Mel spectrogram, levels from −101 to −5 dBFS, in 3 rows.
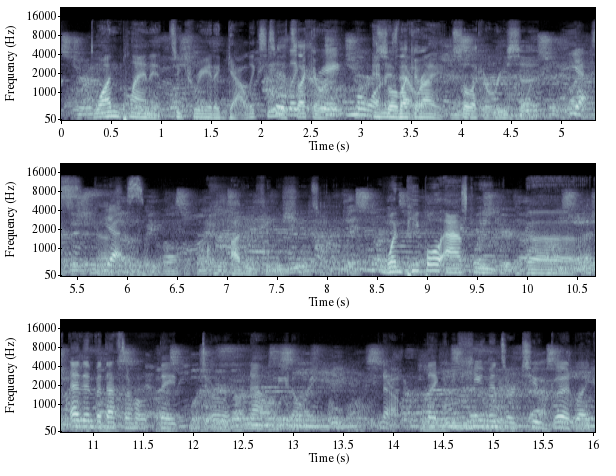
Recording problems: chatter from many people; loud; throughout; 4 dB below the speech

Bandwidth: 13.5 kHz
